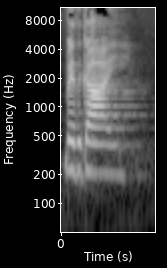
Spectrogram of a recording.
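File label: "bedgai", rooster, Teotitlán del Valle Zapotec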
